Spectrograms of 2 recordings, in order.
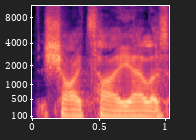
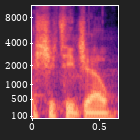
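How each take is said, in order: First: The name sounds like 'Shy-tie Ellis'. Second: The name sounds like 'Shitty Gel'. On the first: This is how the name is meant to be said. The speaker calls it right. "I think meant to be pronounced like" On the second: This is how the name looks when read in English. The speaker calls it wrong. "to me it looks like Shitty Gel"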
